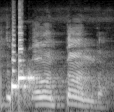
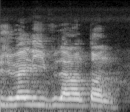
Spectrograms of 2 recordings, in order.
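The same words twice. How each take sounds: First: Suddenly booming out to the viewers; loud burst. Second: Said in the usual way. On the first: Real, not acted. Vlogger hyping his subscribers, loud sudden burst. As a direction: punch it out loud to grab them.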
